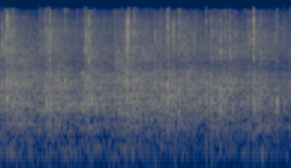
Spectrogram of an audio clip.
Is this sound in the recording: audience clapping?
yes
